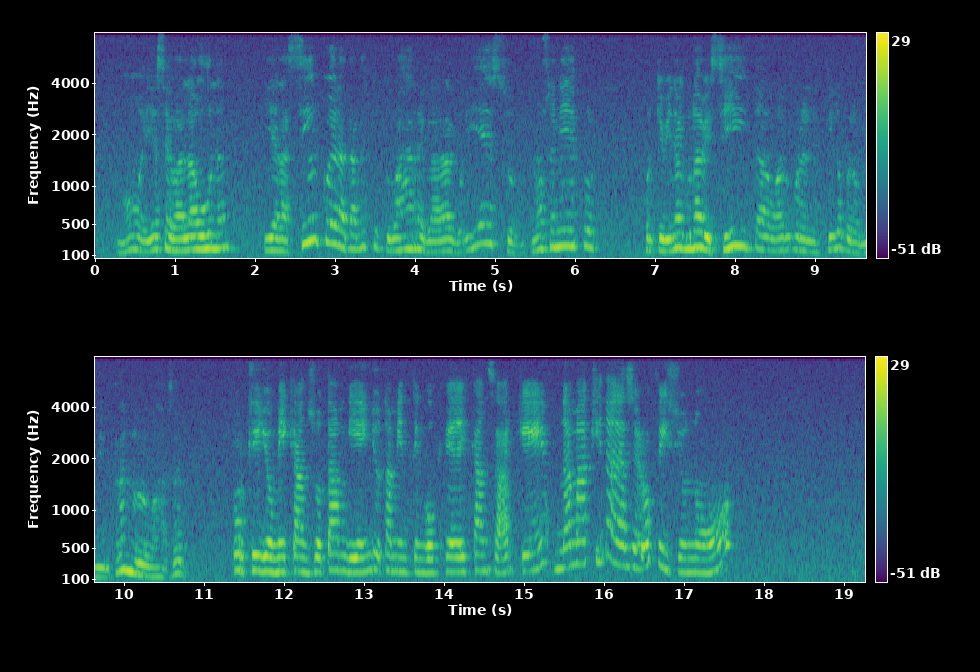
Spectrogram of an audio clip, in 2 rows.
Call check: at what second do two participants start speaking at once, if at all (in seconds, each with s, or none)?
none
